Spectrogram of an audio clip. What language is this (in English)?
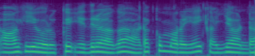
Tamil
